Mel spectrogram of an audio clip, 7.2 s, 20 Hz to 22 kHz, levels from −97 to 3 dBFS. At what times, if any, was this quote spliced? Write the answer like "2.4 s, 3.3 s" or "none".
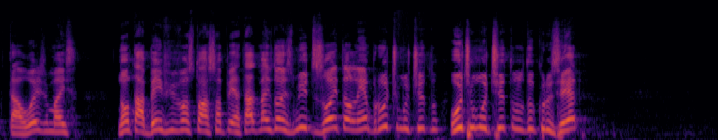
4.4 s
